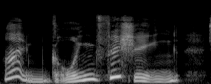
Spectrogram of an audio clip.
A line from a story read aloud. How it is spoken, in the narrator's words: said he in his deep, grumbly, rumbly voice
